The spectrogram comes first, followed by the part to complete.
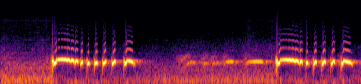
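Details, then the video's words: Wild local zebra dove lure call: two bursts of rapid staccato coo notes near one pitch, each opening with a rising note and breaking into quick pulses, with a softer steady tone between the bursts. "suara pancingan dan pikat burung perkutut liar lokal paling ampuh"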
